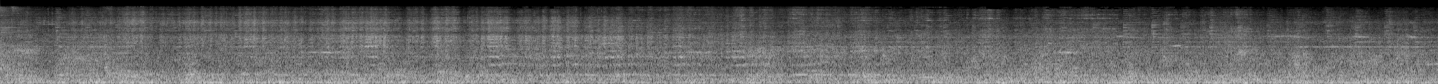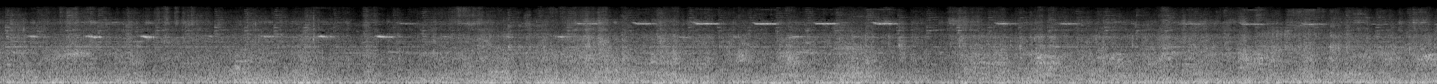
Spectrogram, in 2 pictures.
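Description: Freight train of boxcars rolling past at close range: a steady rumble and clatter of steel wheels on rail, with no engine or horn heard.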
